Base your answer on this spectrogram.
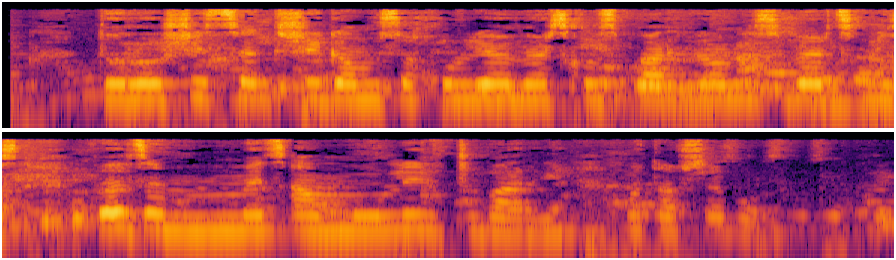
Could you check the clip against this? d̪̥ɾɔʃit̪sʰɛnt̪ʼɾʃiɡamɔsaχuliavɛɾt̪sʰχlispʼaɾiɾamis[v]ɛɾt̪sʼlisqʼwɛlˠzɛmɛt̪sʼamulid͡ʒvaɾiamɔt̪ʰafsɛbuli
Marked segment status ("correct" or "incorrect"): correct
